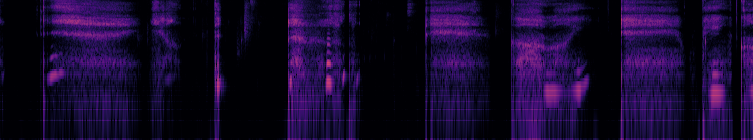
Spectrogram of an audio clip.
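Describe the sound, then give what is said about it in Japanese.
Soft, breathy puffs blown gently into the ear in an intimate whispered style: a series of quiet airy gusts separated by short pauses, with faint whispered vocal sounds between some of them. “お耳ふうふうも好きなんでちゅね。”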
